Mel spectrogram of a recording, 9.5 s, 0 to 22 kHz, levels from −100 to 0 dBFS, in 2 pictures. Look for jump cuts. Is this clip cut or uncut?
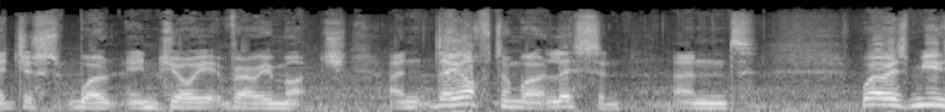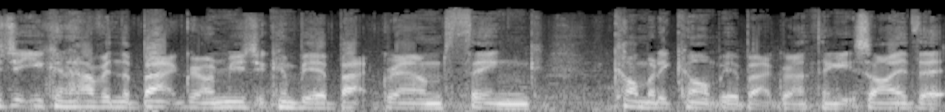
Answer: uncut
